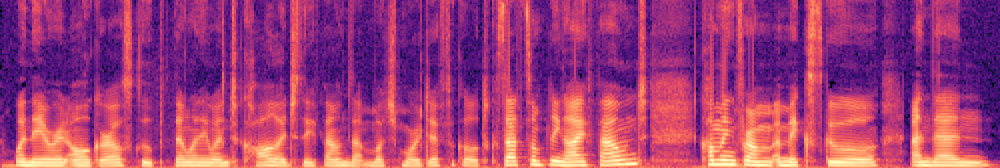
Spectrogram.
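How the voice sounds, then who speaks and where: A woman's voice: medium pitch, little pitch movement, brisk, few pauses, smooth, no echo. A nineteen-year-old Irish woman, a student, chatting casually and often saying "like". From Ireland. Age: teens. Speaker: roundtable guest, student. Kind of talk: casual discussion.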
